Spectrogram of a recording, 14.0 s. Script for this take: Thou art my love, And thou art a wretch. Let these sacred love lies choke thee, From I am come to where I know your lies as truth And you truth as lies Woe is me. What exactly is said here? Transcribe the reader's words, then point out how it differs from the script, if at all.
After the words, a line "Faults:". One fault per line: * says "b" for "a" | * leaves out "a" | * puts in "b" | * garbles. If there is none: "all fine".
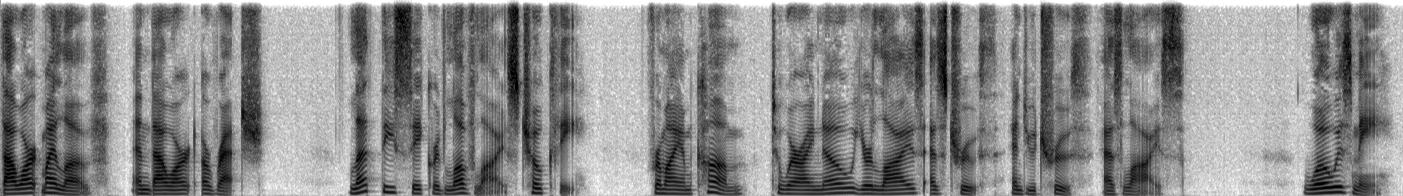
Thou art my love, And thou art a wretch. Let these sacred love lies choke thee, From I am come to where I know your lies as truth And you truth as lies Woe is me.
Faults:
all fine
